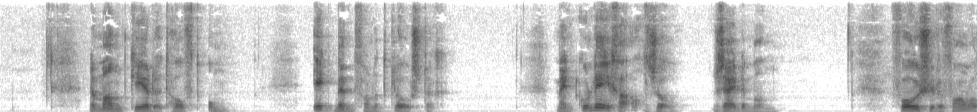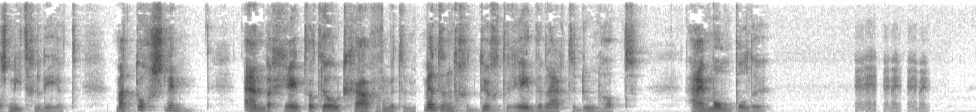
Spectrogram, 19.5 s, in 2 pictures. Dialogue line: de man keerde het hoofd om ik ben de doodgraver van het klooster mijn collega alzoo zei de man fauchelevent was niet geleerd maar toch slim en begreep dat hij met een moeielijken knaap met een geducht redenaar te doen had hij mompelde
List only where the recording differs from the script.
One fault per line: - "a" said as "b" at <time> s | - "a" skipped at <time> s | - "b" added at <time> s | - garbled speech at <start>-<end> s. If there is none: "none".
- "de doodgraver" skipped at 3.5 s
- "hij" said as "doodgraver" at 12.9 s
- "moeielijken knaap" skipped at 13.9 s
